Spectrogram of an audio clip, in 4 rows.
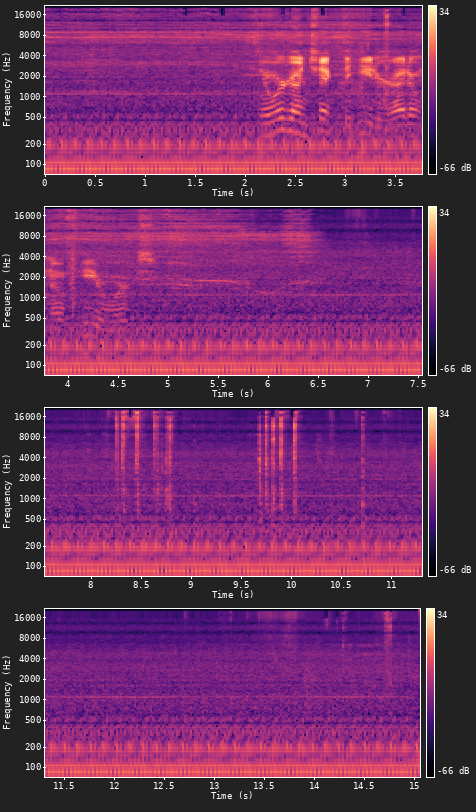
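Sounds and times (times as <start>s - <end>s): car engine idling: 0.0s - 15.0s
quick clicks: 9.7s - 10.2s.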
